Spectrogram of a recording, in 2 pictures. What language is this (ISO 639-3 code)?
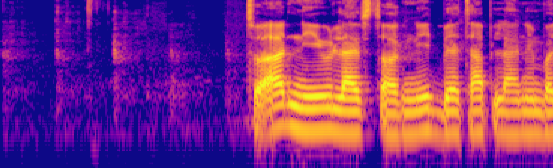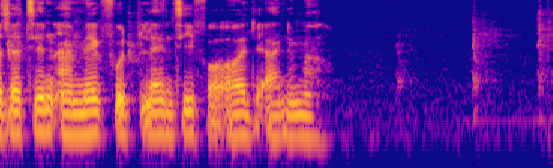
pcm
